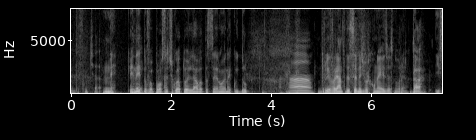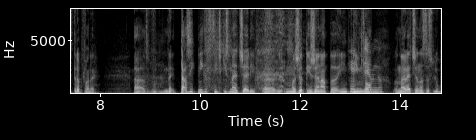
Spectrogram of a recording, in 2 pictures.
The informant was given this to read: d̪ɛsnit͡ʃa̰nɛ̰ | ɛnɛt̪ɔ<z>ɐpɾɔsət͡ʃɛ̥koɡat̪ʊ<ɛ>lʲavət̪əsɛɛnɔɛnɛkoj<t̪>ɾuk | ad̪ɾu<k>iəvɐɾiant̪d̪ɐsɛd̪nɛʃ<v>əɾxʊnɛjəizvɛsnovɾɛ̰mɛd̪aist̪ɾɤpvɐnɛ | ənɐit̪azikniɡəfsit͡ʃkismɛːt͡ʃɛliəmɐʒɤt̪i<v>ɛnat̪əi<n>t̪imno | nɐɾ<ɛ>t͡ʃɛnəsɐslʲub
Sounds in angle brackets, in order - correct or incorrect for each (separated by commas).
incorrect, correct, incorrect, incorrect, correct, incorrect, correct, correct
